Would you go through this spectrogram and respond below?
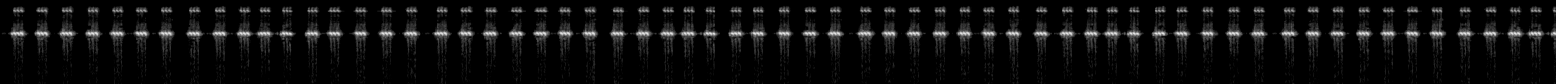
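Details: Cricket chirping in a steady, clean pulse: short, shrill, high chirps repeated about four times a second without a break, in silence otherwise.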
